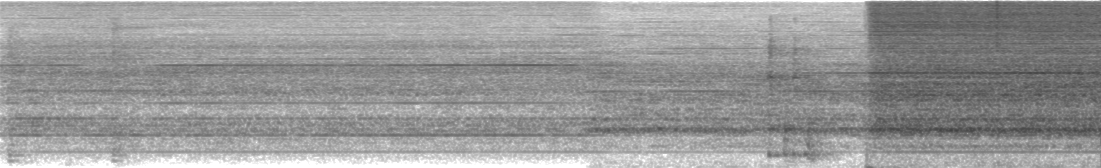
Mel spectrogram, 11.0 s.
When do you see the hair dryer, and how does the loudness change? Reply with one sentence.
You can hear the hair dryer from 0.0 to 10.9 s, getting louder.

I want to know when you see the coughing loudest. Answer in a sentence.
The loudest moment of the coughing is at 8 seconds.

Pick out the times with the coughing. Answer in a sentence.
You can hear the coughing from 0.1 to 1.4 s and from 7.2 to 8.2 s.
